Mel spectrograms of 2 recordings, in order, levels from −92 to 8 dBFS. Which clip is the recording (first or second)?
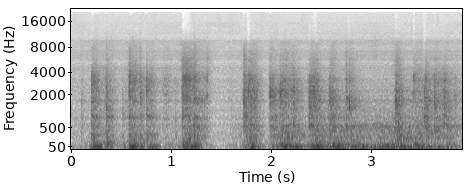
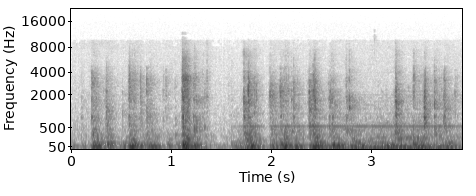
second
